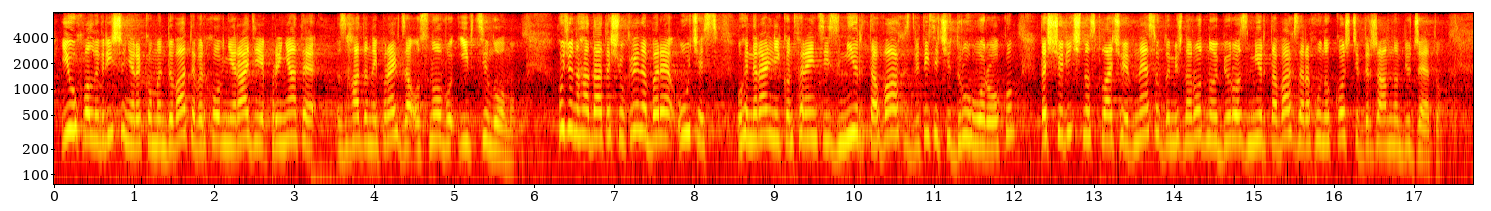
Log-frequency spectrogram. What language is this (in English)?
Ukrainian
